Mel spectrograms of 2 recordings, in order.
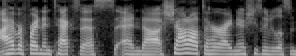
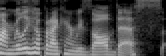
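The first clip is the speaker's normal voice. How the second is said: ordinary talk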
